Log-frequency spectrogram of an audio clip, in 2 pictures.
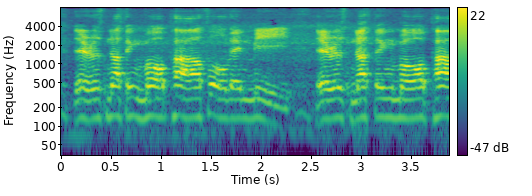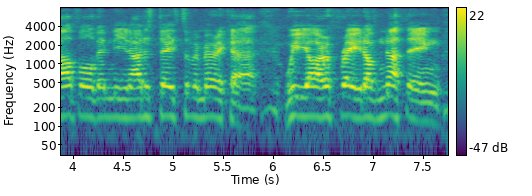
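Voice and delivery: deep booming mock leader; pompous president. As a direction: boom it out like an almighty ruler. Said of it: "he'll say".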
